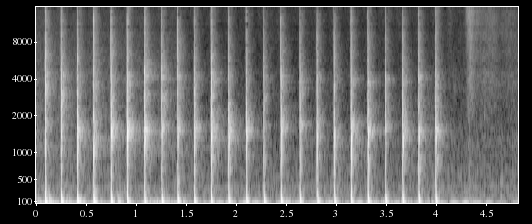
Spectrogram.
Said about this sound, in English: That was me clapping.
